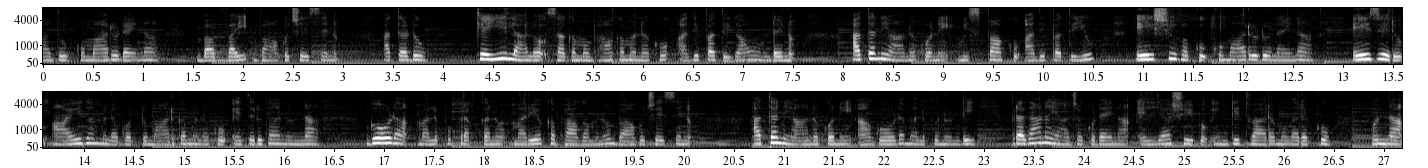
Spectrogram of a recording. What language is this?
Telugu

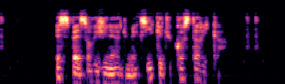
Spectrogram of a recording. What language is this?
French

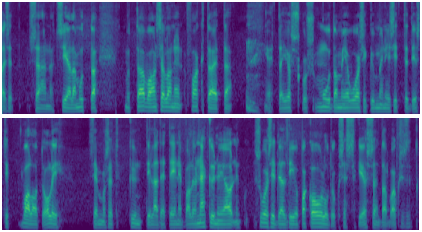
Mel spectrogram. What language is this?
Finnish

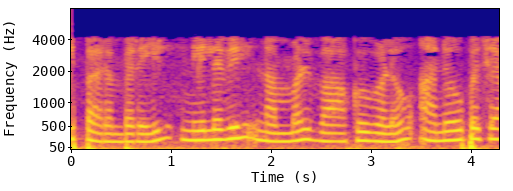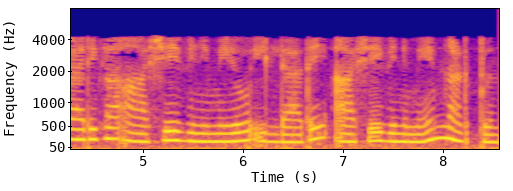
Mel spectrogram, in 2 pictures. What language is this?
Malayalam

